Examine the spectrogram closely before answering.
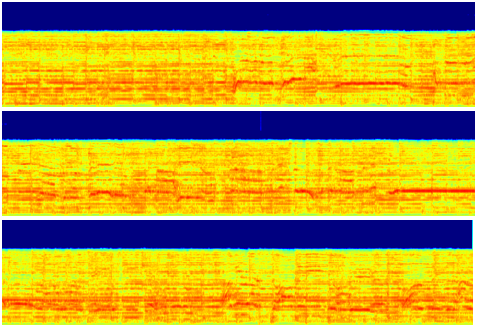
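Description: Live acoustic band playing: strummed acoustic guitars with a bass under them, and a singer's melody over them from about four seconds in.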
